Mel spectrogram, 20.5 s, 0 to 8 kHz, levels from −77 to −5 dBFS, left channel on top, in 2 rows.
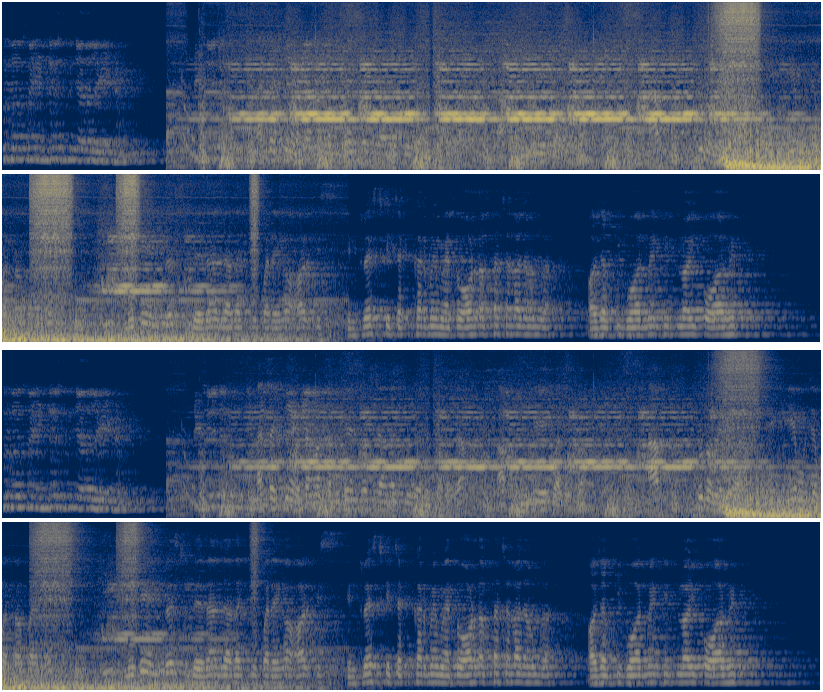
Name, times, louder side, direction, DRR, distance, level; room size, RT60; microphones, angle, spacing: voice 1, 0.0-1.6 2.4-4.2 6.2-6.9 7.6-7.9 17.5-17.8, right 1 dB, 5° left, -3 dB, 3.5 m, -43 dB
sound 1, 2.0-14.4, left 6 dB, 30° left, 0.3 m, -27 dB
voice 2, 3.2-5.8 6.2-7.3 8.1-8.3 8.7-10.9 11.5-17.1 17.6-19.5, right 1 dB, 15° right, 3 dB, 0.8 m, -37 dB
15.0 x 9.5 x 8.7 m, 2.1 s
head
